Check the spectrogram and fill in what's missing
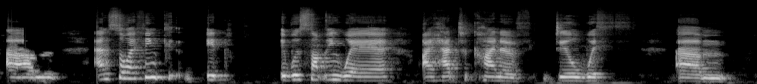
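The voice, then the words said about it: Australian accent. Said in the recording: “before you hear my accent, right? ... I'm an Australian brown woman”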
